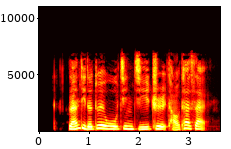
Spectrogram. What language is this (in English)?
Chinese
